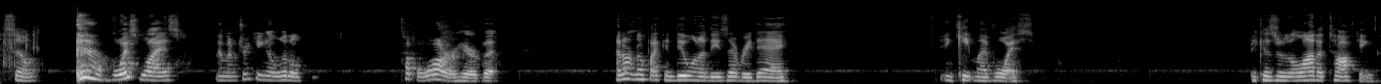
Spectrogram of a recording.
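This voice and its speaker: Unhurried and pausing often, a woman with a medium-pitched voice hosts a live auction stream in casual live-selling chat. She greets viewers by name and lists items, her voice worn and a little hoarse from hours of talking.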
